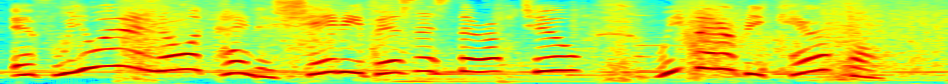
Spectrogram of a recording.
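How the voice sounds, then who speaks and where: A woman's voice: very high voice, sing-song, brisk. A woman voicing a small, cheeky, childlike fairy companion in a video game, blunt and exclamatory. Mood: curious. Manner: refers to self in third person, exclamatory. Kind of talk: cartoonish video game acting. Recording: loud background game music.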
